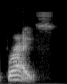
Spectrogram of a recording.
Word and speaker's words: Brice: But we live in an English named Bryce, my mother's maiden name with an I is Brice. It's French too. But they've been in America since the 1600s in an English settlement. So it over time evolved into the English pronunciation, which is Bryce.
